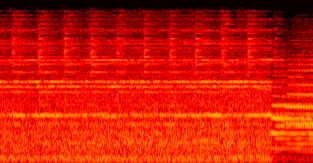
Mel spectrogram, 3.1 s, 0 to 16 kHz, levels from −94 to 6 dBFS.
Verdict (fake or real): fake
